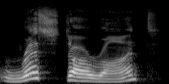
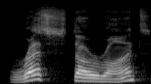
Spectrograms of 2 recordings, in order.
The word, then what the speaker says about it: restaurant: So restaurant, restaurant. No, nobody says restaurant. We say restaurant, restaurant. we don't even pronounce the T at the end. It's called a stopped T.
